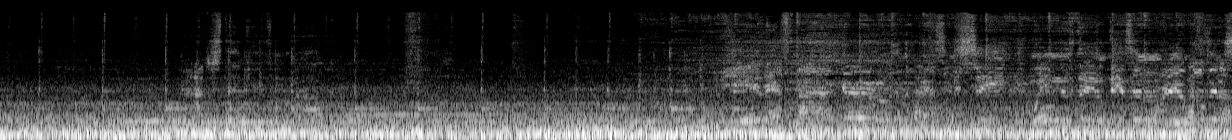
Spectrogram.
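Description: Steady road and engine rumble inside a moving car's cabin, with music playing. From about seven seconds in, singing comes over it.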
